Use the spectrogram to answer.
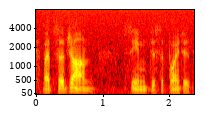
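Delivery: ordinary delivery, nothing marked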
